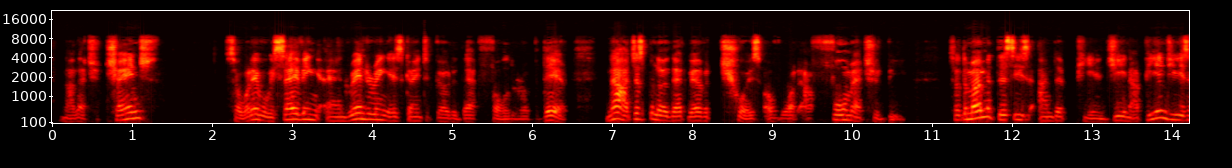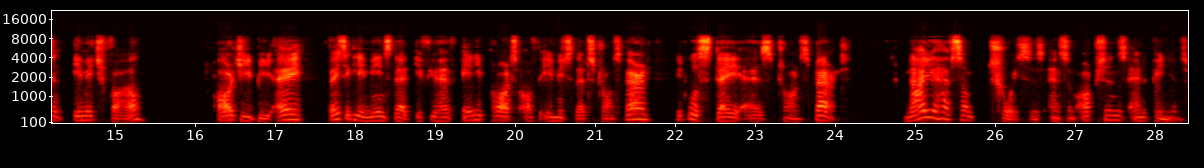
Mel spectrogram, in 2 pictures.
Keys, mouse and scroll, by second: 6.5-7.9 scroll down 2, 7.9-9.6 scroll down 1.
